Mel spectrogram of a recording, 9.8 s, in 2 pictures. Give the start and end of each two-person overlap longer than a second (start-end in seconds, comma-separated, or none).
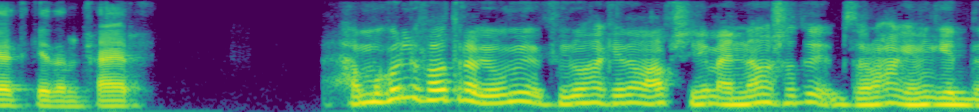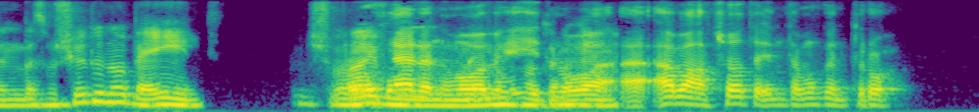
6.7-8.0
